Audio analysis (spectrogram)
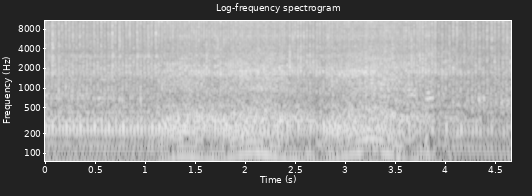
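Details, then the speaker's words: Isuzu Panther diesel with heavy oil consumption and compression blow-by. Uneven, dull idle lacking a crisp clatter and wavering in beat, with hard starting; rough idle because the injection pump timing is too retarded, fixed by advancing it. "Oke, ternyata ini timing bosomnya kurang maju, makanya hidupnya agak sulit, terus kurang renyah suaranya. Dirubah dulu ya, timingnya dimajukan."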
